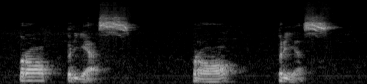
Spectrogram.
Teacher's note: a penúltima sílaba é a mais forte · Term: sílaba tônica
